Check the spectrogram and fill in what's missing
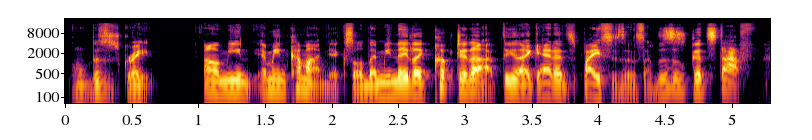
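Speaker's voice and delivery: high, eager, gushing elf voice. Acted. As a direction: snap up the cheese with glee.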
